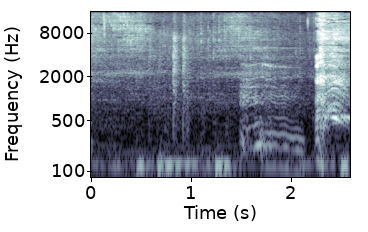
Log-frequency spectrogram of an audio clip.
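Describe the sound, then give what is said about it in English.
A snowblower engine runs outside, heard through a window opened all the way along with street noise and cars in the background, with a steady, low, rumbling drone throughout, swelling and roughening briefly at times, with a sharper burst of noise near the end. “Oh, there's a snowblower.”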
